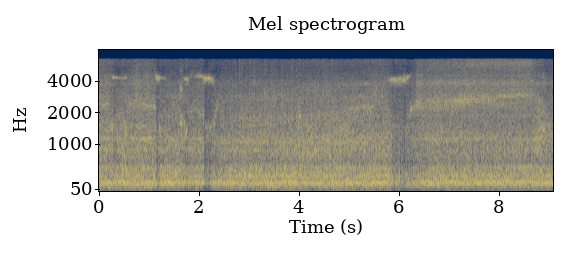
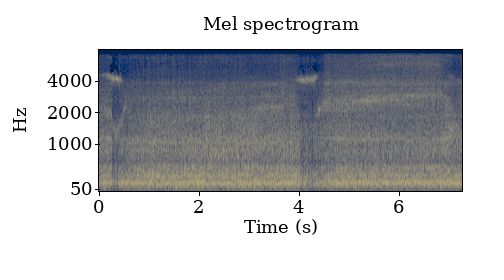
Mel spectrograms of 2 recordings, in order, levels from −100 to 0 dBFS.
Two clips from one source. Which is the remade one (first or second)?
first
